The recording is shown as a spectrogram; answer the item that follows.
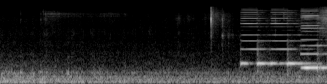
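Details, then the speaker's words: Dräger Savina 300 ventilator medium-priority alarm, shown with yellow indicator during an alarm check: repeating tonal beep pattern with a pitch step down over low room rumble. "alarm prioritas menengah ini warna kuning terlihat dan terdengar ya"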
